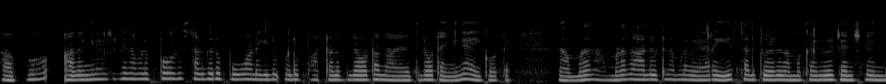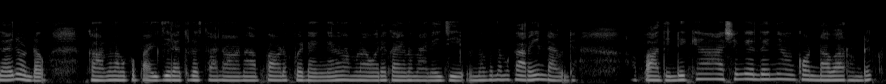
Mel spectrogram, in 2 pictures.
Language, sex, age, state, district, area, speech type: Malayalam, female, 30-45, Kerala, Kozhikode, urban, spontaneous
